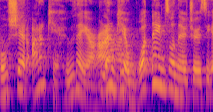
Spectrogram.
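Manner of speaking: play-acted no-nonsense, forceful, firm delivery. Retelling a pep talk given after a bad race: retelling own forceful pep talk. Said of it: ""This is what's gonna happen" mode".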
